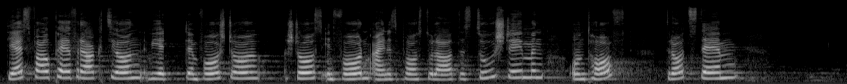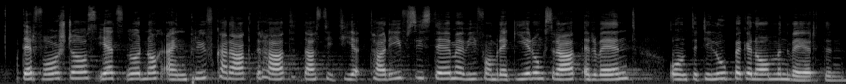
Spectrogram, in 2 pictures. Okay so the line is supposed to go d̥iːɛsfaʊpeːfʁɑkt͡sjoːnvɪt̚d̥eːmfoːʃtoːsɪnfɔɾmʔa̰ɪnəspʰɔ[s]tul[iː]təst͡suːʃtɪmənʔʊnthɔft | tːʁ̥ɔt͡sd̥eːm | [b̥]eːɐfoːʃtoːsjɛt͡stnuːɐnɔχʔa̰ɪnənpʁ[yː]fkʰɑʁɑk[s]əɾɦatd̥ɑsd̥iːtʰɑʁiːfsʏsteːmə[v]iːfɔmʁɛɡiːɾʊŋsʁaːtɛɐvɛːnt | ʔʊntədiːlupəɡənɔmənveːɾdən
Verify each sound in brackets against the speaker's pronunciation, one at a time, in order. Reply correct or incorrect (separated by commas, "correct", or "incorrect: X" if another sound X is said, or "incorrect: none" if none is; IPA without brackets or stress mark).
correct, incorrect: aː, incorrect: d̥, correct, incorrect: t, correct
